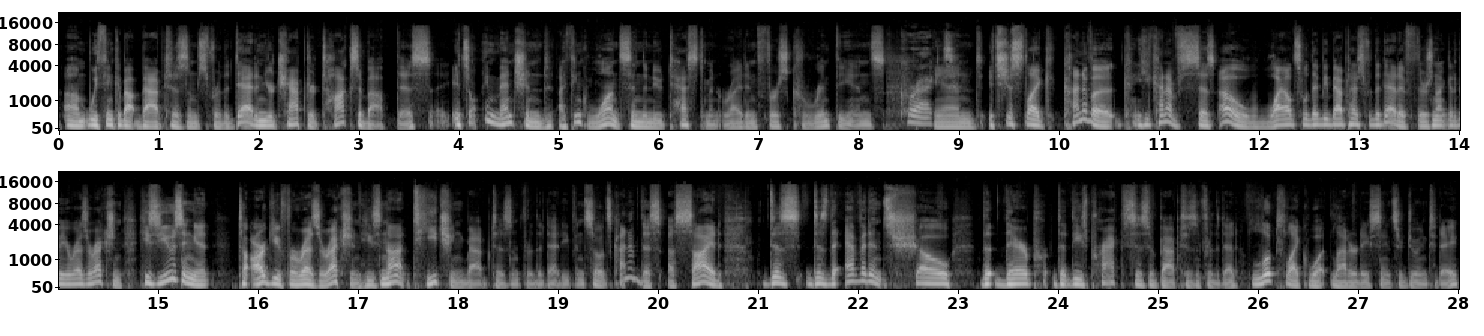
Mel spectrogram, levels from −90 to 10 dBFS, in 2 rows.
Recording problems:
none

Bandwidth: 18.5 kHz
